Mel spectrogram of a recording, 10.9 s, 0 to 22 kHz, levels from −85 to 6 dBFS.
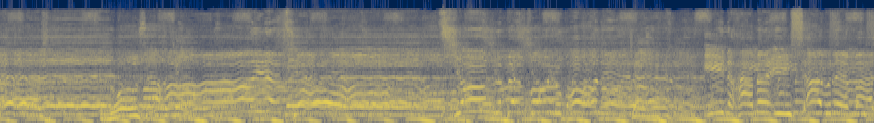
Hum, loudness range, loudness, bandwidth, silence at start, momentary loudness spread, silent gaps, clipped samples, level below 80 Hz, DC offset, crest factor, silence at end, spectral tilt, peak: none; 1 LU; -8 LUFS; 17 kHz; 0 s; 2 LU; none; 0.6%; -28 dBFS; 0.1%; 8 dB; 0 s; -4.5 dB/octave; 0 dBFS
